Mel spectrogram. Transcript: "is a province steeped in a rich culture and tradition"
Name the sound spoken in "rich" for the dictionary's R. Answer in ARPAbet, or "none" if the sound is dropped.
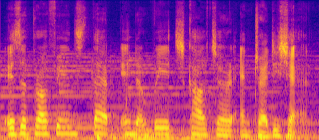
W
